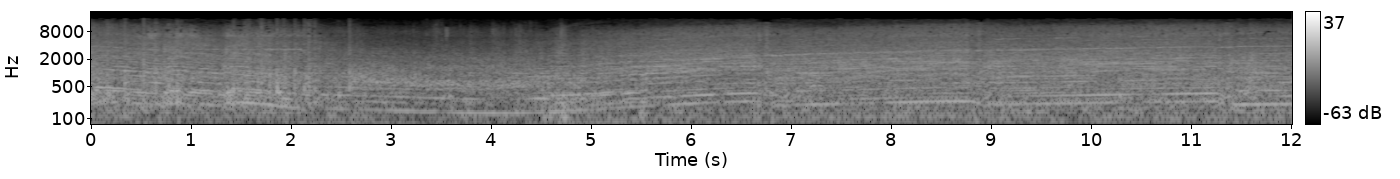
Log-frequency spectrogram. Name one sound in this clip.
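A racing car's gearbox shifts gears with sharp changes in engine pitch.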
